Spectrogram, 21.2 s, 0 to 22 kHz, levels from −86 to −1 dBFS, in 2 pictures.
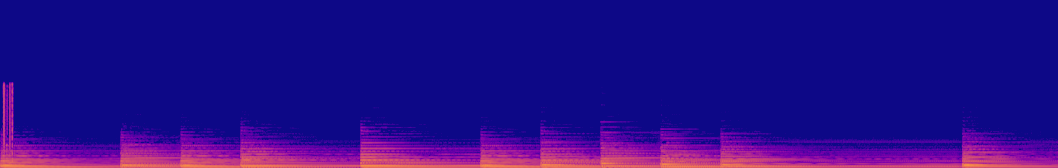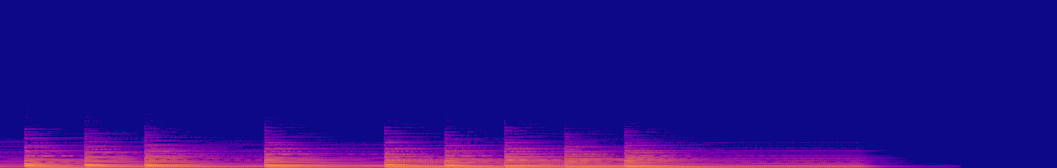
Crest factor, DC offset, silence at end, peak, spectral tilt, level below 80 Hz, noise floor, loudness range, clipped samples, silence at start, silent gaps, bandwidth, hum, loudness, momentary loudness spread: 24 dB; under 0.1%; 1.8 s; -8 dBFS; -7 dB/octave; -70 dBFS; -71 dBFS; 5 LU; under 0.1%; 0 s; none; 11 kHz; none; -33 LUFS; 13 LU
